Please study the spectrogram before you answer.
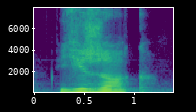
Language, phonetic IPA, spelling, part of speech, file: Ukrainian, [jiˈʒak], їжак, noun, Uk-їжак.ogg
- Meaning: hedgehog (animal)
